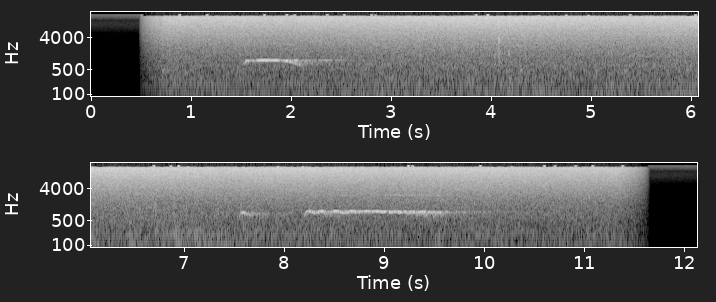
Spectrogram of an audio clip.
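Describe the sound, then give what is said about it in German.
A small owl, a little owl, calls twice at night with short tonal hoots separated by several seconds, over a steady hiss from recording at a very sensitive setting. “Ja, also dieses Kreuzchen hat dann gerufen, wahrscheinlich hat es mir zugerufen, geh endlich schlafen.”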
